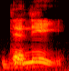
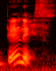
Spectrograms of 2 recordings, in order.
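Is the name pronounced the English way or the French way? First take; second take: French; English. First: The name is pronounced the French way. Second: The name is pronounced the English way. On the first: The speaker calls it right. "no, Denis. He's French" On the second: The speaker calls it wrong. "oh, Dennis"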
